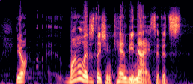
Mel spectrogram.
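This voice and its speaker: Speaking with lively intonation at a very fast pace, a man has a dark, mellow tone. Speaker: radio host. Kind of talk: live radio show with guest. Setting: live broadcast at an event. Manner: theatrical narration voice.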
